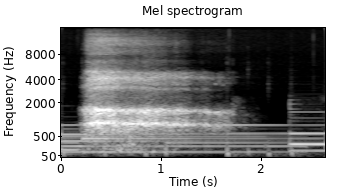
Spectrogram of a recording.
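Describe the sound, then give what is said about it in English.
A deep breath during a guided breathing pause: one long, airy, breathy rush that swells and then fades. Soft sustained musical tones continue beneath it and carry on after it ends. “Let us take a deep breath in and a deep breath out.”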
